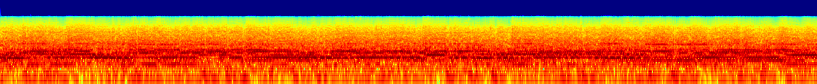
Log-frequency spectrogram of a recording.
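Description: A live dream-pop band playing a song: bass guitar, drums and keyboards in a loud, dense, steady wash of sustained notes, recorded from the audience.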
